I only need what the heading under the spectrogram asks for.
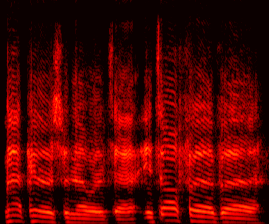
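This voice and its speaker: Bright man on speakerphone. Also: on the high side, clean tone, rough recording. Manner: easygoing, halting with fillers. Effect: heard through a speakerphone. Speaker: phone caller. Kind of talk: casual phone chat.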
